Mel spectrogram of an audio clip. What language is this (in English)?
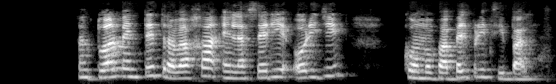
Spanish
